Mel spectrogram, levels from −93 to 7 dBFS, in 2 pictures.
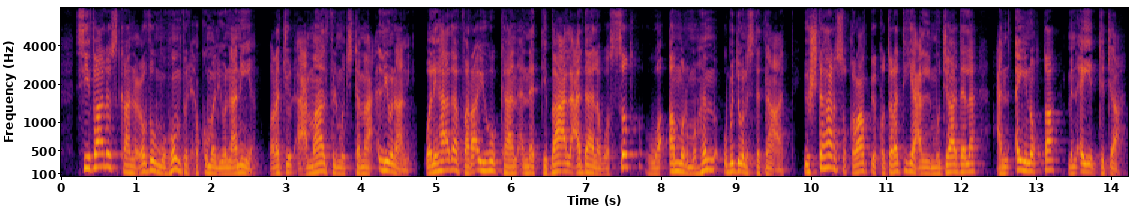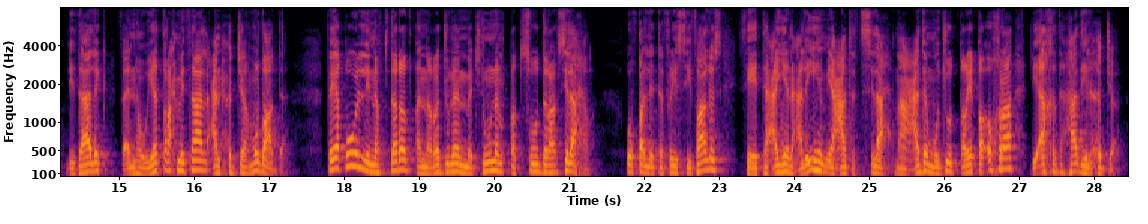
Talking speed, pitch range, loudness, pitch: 135 wpm, 110-150 Hz, -20 LUFS, 130 Hz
